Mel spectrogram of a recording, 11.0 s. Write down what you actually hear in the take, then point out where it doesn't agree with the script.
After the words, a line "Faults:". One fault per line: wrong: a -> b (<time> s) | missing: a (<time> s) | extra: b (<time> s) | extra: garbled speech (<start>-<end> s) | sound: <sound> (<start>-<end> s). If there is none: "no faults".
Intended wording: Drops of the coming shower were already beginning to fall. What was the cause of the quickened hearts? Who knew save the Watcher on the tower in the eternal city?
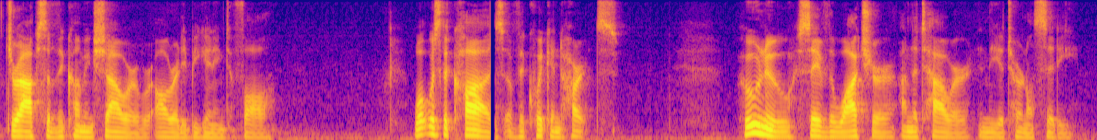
Drops of the coming shower were already beginning to fall. What was the cause of the quickened hearts? Who knew save the Watcher on the tower in the eternal city?
Faults:
sound: dropout (4.9-5.0 s)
